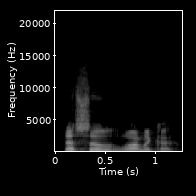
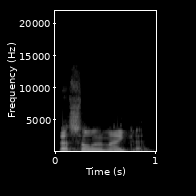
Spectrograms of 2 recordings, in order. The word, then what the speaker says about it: Thessalonica: no idea how to pronounce i have been pronouncing it as thessalonica for many many years and my understanding the correct pronunciation is thessalonika so let's begin reading now when they had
